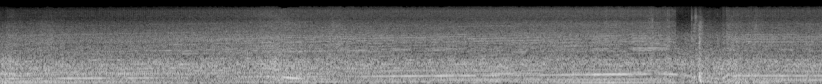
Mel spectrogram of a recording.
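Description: A race car engine roars and rises in pitch as it speeds up through the gears.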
